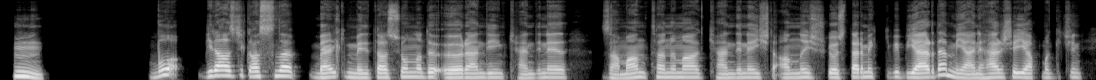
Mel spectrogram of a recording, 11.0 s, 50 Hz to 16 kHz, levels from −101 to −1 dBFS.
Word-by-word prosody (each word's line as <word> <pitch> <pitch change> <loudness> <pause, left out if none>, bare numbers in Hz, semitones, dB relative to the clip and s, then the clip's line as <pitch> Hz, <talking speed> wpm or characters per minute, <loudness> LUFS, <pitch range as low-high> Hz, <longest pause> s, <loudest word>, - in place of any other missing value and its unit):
Hıı. 170 -10 +4 1.1
Bu 205 +11 +2 0.2
birazcık 200 +2 +3
aslında 185 +1 +3 0.2
belki 155 +1 0
meditasyonla 150 +3 0
da 165 - +3
öğrendiğin, 145 0 +1
kendine 140 +2 -4 0.4
zaman 135 +3 0
tanıma, 150 -1 0
kendine 140 +2 -3
işte 140 -1 -8
anlayış 140 +1 -4
göstermek 155 +2 -1
gibi 160 0 -8
bir 150 - -4
yerden 150 +10 +5
mi? 165 -6 -1
Yani, 130 -1 0
her 145 +3 +1
şeyi 155 +2 -1
yapmak 145 -1 -3
için, 150 +1 -11
150 Hz, 130 wpm, -21 LUFS, 140-160 Hz, 1.1 s, yerden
